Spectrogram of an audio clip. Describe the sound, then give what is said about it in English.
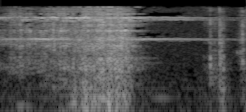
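A telephone bell rings in one sustained, shrill burst lasting over a second, then cuts off, leaving a quieter tail with a few faint clicks. No one speaks. “Oh, telephone. See, something's happening already. I'll answer, Mom.”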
